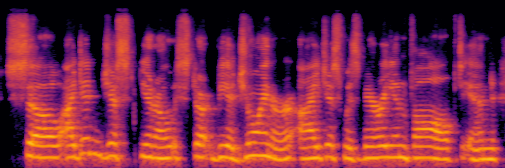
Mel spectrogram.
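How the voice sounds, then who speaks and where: A woman's voice: medium pitch, little pitch movement, unhurried, slight background noise. A middle-aged woman from Ohio, a guest in an interview, telling her story in a chatty way with hesitant fillers. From Ohio, USA. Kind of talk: conversational storytelling.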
